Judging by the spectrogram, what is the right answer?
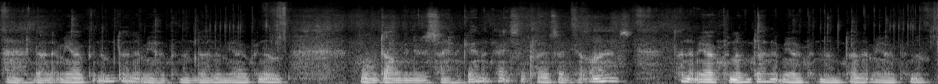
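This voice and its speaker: This thirties-aged man speaks quickly yet softly, his deep voice lightly creaking as he plays a doctor in an ASMR exam roleplay. Reassuring and self-deprecating, he often drops close to a whisper while guiding the patient, with distinct noise behind him.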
